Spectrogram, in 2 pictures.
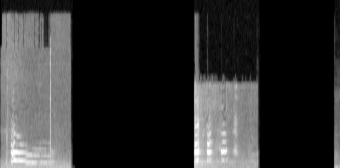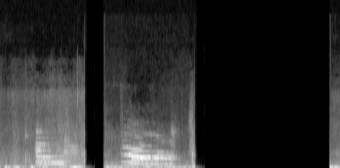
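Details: A house Maine Coon named Maro, neutered male, meows in separate bursts: a falling meow, a sharp short one, then two more drawn-out descending meows, with soft low rustling and knocks between calls.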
